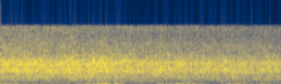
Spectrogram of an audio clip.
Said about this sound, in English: And they are clapping.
